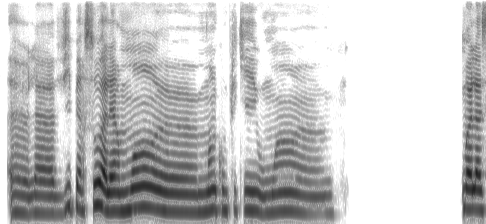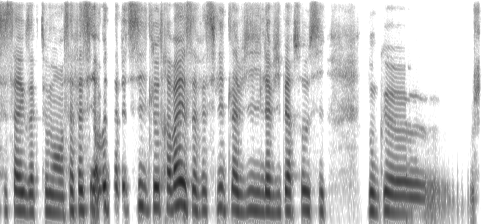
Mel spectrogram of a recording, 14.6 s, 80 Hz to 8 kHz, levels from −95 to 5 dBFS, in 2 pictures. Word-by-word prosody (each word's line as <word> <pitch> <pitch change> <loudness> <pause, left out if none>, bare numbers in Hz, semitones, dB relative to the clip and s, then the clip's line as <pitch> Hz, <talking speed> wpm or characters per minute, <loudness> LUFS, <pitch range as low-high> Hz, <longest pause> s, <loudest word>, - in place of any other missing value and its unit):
hem, - - -5
heu, 185 -1 -4
la 180 -1 -2
vie 190 +8 -7
perso 225 +2 +1
a 230 -5 +10
l'air 200 0 +5
moins, 230 +2 +4
heu, 190 -2 0
moins 200 +3 0
compliquée 210 0 -4
ou 180 - -3
moins, 190 -1 -5
hem 180 0 -17 1.9
Voilà, 220 -1 +7
c'est 210 -1 -6
ça 205 0 0
exactement 190 -1 -4
ça 200 +4 -4
faci 215 +2 -1
en - - +1
fait, 240 -2 +3
ça 235 - -8
facilite 235 -1 -6
le 235 - +4
travail 240 +4 +4
et - - +4
ça 215 -3 -4
facilite 205 +2 -7
la 210 -2 0
vie 200 +1 -6
la 195 0 +1
vie 185 0 -8
perso 200 +1 -2
aussi 205 -1 -4 0.6
donc, 195 -2 -4
heu, 180 -4 -4 0.5
j - - -15
200 Hz, 155 wpm, -20 LUFS, 190-215 Hz, 1.9 s, a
